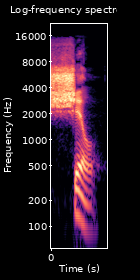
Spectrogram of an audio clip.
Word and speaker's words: Shil: So I've not been able to say my name without it sounding like this. Shil. And that's what I've been used to my whole life. Well, for, for most of my life. So my main driver was I want to be able to say my name without that elongated shh.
